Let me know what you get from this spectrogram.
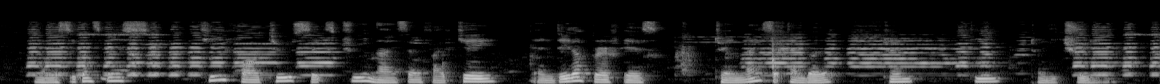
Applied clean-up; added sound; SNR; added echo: classical method log-MMSE.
